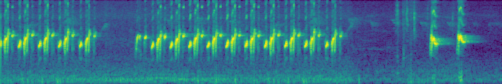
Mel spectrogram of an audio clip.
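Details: Yellow-vented bulbul lure sound, 'cuk cuk': fast runs of bright, clipped notes in two bursts of about a second and three seconds, then a pause and two louder separate sharp notes with drawn-out tails.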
